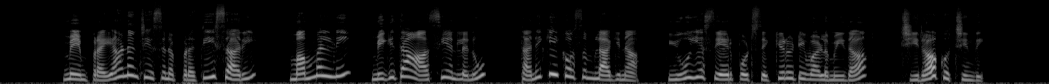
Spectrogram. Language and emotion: Telugu, disgusted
